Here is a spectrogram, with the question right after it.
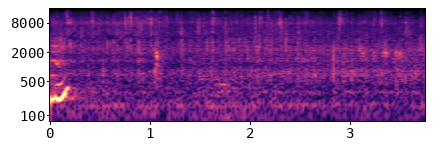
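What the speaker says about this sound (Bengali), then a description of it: "আদা রসুনটা একটু কষিয়ে নেবো," Ginger and garlic paste sautéing in a pan, giving a gentle even sizzle with light hiss and crackle throughout, quiet and close.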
